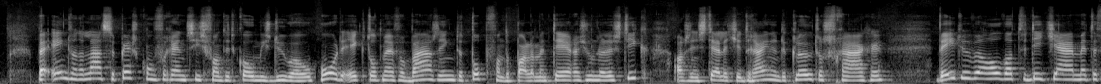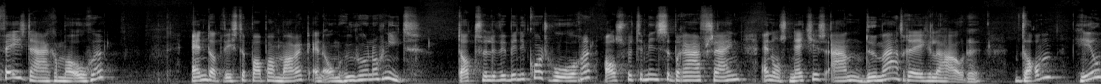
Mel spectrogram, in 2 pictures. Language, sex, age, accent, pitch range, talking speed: Dutch, female, 40-59, Dutch, 165-225 Hz, 185 wpm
